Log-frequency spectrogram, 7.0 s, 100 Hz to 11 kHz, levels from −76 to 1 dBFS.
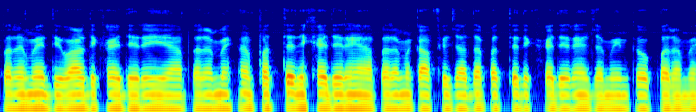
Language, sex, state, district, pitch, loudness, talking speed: Hindi, male, Maharashtra, Chandrapur, 105 Hz, -24 LUFS, 250 wpm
